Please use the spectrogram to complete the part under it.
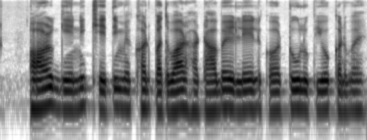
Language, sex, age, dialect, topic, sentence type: Maithili, male, 41-45, Southern/Standard, agriculture, question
